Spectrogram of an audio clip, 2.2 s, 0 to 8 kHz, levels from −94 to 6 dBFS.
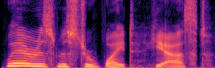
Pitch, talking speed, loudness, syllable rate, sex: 210 Hz, 165 wpm, -16 LUFS, 4.6 syllables/s, female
